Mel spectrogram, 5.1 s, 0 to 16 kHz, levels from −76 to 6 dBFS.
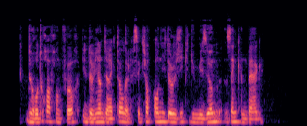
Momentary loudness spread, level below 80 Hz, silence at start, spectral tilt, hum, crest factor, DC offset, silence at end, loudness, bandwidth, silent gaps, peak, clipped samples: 6 LU; -58 dBFS; 0.45 s; -6 dB/octave; none; 16 dB; under 0.1%; 0.75 s; -17 LUFS; 9 kHz; none; 0 dBFS; under 0.1%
